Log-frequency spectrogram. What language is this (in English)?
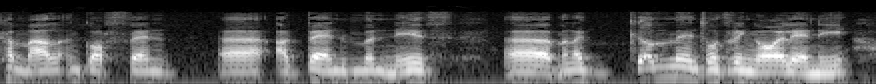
Welsh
